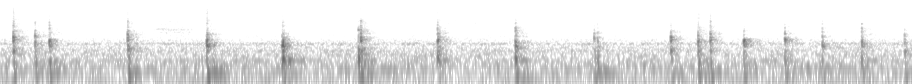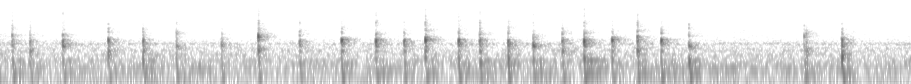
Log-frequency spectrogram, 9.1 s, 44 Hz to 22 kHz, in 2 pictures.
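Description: Fingertips tap the glass touchscreen of an iPad tablet lying flat on a cutting mat, as in rhythm game play. There are 41 short, dry taps with a sharp click around 1.1 kHz, coming at an uneven pace and growing denser toward the end. Each tap dies away almost instantly over a faint steady hiss.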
